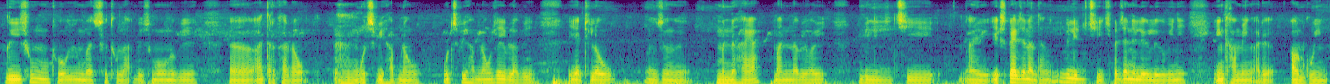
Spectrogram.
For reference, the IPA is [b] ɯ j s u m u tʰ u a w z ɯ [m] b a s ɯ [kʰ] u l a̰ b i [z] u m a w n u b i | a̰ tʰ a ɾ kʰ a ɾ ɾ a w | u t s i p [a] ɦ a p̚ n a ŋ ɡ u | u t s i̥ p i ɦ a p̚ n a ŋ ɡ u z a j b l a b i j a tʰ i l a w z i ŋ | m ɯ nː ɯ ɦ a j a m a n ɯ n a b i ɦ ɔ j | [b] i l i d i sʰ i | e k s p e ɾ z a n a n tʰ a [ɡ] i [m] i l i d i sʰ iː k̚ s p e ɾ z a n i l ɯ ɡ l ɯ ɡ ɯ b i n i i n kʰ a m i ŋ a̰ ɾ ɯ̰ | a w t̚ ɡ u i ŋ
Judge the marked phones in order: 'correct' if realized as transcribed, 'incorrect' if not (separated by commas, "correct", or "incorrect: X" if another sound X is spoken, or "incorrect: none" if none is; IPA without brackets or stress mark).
incorrect: ɡ, incorrect: ŋ, incorrect: tʰ, incorrect: s, incorrect: i, correct, incorrect: ŋ, incorrect: b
